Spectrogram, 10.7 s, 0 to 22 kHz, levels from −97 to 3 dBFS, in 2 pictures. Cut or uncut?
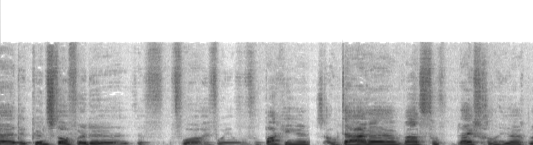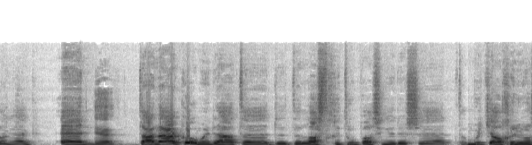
cut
